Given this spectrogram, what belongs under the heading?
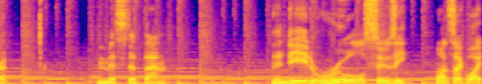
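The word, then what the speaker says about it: Rouxls: You read that is rolls. It's rules because there's a character named rules card and his theme song I think is called it's pronounced rules which I can identify with because it's pronounced fish.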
